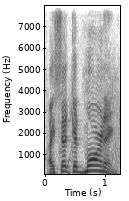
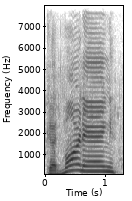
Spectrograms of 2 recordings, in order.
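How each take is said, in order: First: Morning stressed with a falling tune; insistent repeat. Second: Slow sing-song good morning; drawn-out greeting. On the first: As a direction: press the word morning firmly. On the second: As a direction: stretch out morning. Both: Acted.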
